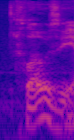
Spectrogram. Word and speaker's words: Clozee: It's an artist, and she goes by the name of Closey. – Closey. – Yeah. I'm pretty sure I'm not mistaken on the pronunciation of her name. – It is spelled C-L-O-Z-E-E.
